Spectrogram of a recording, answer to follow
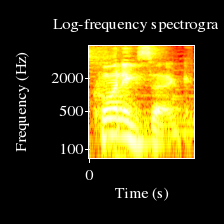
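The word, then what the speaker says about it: Koenigsegg: we've got kona seg which should be pronounced ko neg seg koenigseg koenig's egg is swedish and therefore needs to be pronounced with that kind of accent i don't know what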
